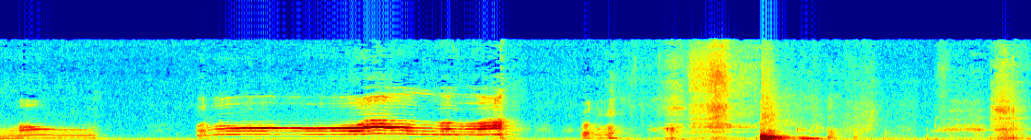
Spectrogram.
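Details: Female house cat complaining as she is picked up, giving a long wavering moan that rises slightly then breaks off, followed by a shorter yowl and then rustling and handling noises.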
